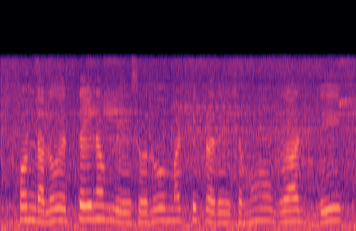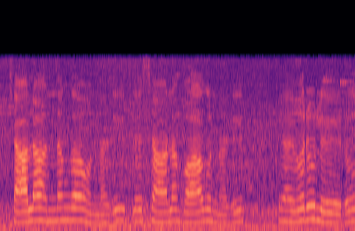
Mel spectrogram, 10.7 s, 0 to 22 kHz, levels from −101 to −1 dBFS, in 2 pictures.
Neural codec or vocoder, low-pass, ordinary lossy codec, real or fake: codec, 16 kHz, 16 kbps, FreqCodec, larger model; none; none; fake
